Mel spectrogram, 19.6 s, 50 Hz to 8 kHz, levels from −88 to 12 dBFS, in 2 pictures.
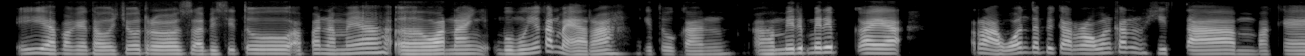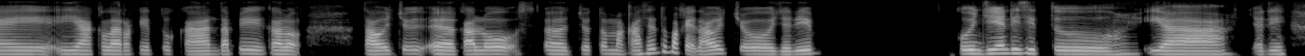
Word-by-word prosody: Iya 220 +1 0
pakai 195 -1 -1
tauco 185 +2 -2
terus 195 -1 +3
habis 180 0 -1
itu 200 +1 -7 0.4
apa 190 +3 -6
namanya, 205 +4 0 0.2
eee, 185 0 +4
warnany 200 +1 +4 0.2
bumbunya 200 +6 -1
kan 310 - +4
merah 170 +4 +3 0.2
gitu 175 +1 -14 0.2
kan, 170 0 -1 0.4
eee, 190 +1 -1
mirip-mirip 245 +4 +4
kayak 220 +1 +5 0.6
rawon 220 0 +3
tapi 250 -1 -2
kalau 215 -2 0
rawon 230 +4 0
kan 265 - 0 0.2
hitam, 195 -2 +3 0.2
pakai 180 +1 -5 0.5
iya 180 0 -1
klerek 180 -1 -1
itu 190 - -16
kan. 165 0 +1
Tapi 175 +3 -4 0.2
kalau 180 -1 +2 0.5
tauco 175 +2 +1 0.2
eh, 180 -1 +4
kalau 180 +1 +3 0.2
s - - -24
eee, 180 -1 0
coto 185 0 -8
Makasar 180 +4 -3
itu 290 - -7
pakai 245 - -2
tauco. 185 +1 -1 0.3
Jadi 165 +2 -1 1.2
kuncinya 200 +2 +3
di 215 - +3
situ. 205 -3 -3 0.6
Ya, 165 -2 +3 0.2
jadi 180 +2 -6
190 Hz, 145 wpm, -22 LUFS, 180-210 Hz, 1.2 s, kayak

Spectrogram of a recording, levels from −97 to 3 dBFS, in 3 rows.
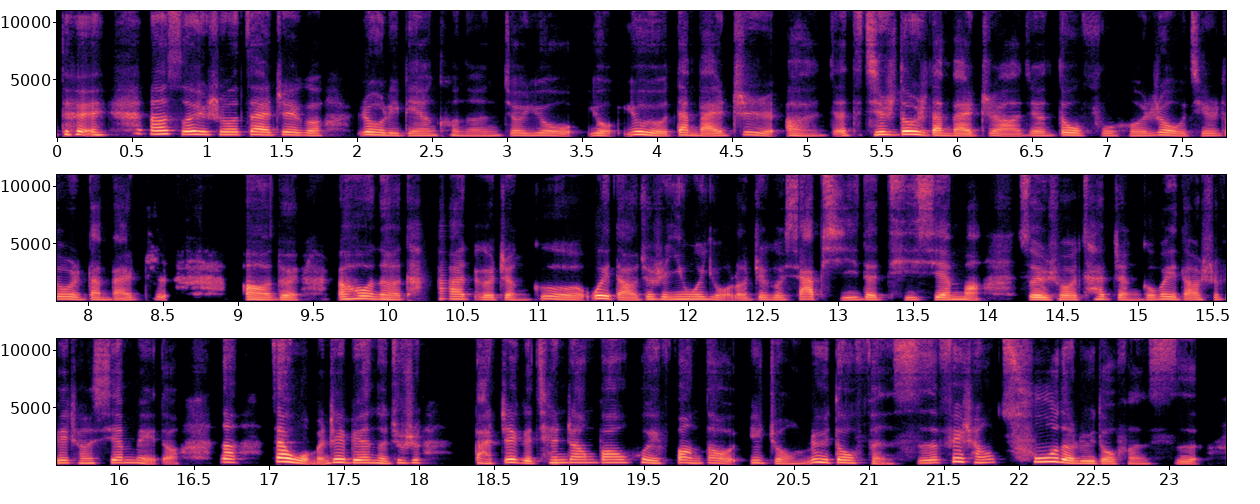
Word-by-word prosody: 对， 260 -4 +3 0.3
啊， 290 0 +6
所 270 -3 +6
以 260 - +5
说 245 0 +1
在 240 -2 +3
这 220 -1 0
个 185 -1 -2 0.2
肉 235 -1 +3
里 190 -2 -3
边 180 +1 -5
可 190 -1 -9
能 165 0 -10
就 195 +2 -6
又 185 -3 -4
有 175 0 -3
又 255 +1 +4
有 175 -6 +2
蛋 210 +5 0
白 165 0 0
质， 195 0 -4
啊 180 -4 -4
其 185 - -2
其 245 +2 +3
实 - - -5
都 270 +1 +12
是 240 - 0
蛋 200 -1 +3
白 160 -2 +1
质 160 +3 -7
啊， 145 -4 -4
就 175 0 -5
豆 200 +3 0
腐 185 -2 -10
和 170 0 -7
肉 190 -1 0
其 170 +1 -10
实 180 - -6
都 210 +2 -2
是 195 - -2
蛋 185 -1 -5
白 165 - -5
质。 170 - -10 0.5
啊， 180 -4 +2
对， 170 -1 -2 0.2
然 210 - +1
后 235 0 +3
呢， 180 -4 -1 0.2
它 215 -2 -1
这 195 -2 -15
个 180 - +1
整 180 -4 -4
个 190 -4 -2
味 255 +6 +6
道 170 -7 -2
就 200 +5 -4
是 200 -1 -3
因 205 +1 -2
为 200 0 -1
有 175 -4 -6
了 - - -6
这 180 +3 -6
个 165 -1 -5
虾 175 +4 -1
皮 175 -4 -7
的 185 0 0
提 170 -2 -10
鲜 185 +2 0
嘛， 190 -1 -2 0.2
所 185 - +3
以 175 - +5
说 180 0 -1
它 200 +3 -5
整 175 -6 -7
个 175 +3 -6
味 205 0 -1
道 180 - -3
是 185 +1 -9
非 225 +4 0
常 200 -2 -4
鲜 220 +3 -1
美 235 -3 -3
的。 - - -8 0.2
那 285 -1 +4 0.2
在 335 -2 +10
我 290 - +8
们 - - -4
这 275 - +7
边 235 -2 +4
呢， 200 -3 0
就 225 - -5
是 235 0 -3 0.3
把 230 -6 -3
这 265 +8 +5
个 200 - +1
千 240 +6 -2
张 250 0 -1
包 245 0 +1
会 245 -5 0
放 215 +1 0
到 205 -2 -3
一 230 - -4
种 175 -5 -6
绿 270 -1 +3
豆 240 -1 +2
粉 215 -5 -9
丝 215 +8 -3
非 325 +7 +2
常 260 -3 -4
粗 310 +4 +3
的 - - +8
绿 190 -2 +1
豆 170 -2 -1
粉 155 -1 -11
丝， 160 0 -8
195 Hz, 295 characters per minute, -21 LUFS, 180-235 Hz, 0.5 s, 都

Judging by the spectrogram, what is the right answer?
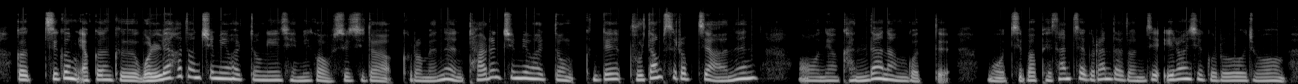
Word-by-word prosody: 그러니까 215 -3 +2
지금 255 0 +5
약간 215 +3 +1
그 180 -4 +1
'원래 175 +9 +6
하던 345 +1 0
취미 280 -3 +5
활동이 210 -5 0
재미가 180 -2 -3
없으시다.' 170 +1 -3
그러면은 175 +2 -2
다른 275 +9 -2
취미 285 -1 +5
활동 225 - 0
근데 240 +3 -1
부담스럽지 260 +1 0
않은 225 - +1 0.4
어 175 - -5
그냥 175 0 -4
간단한 185 +2 +1
것들 150 -4 -7 0.4
뭐 145 -2 -3
집 - - -1
앞에 190 0 -2
산책을 250 -2 -1
한다든지 210 -6 -2
이런 235 +5 +2
식으로 180 -6 -2
좀 170 -2 -3
205 Hz, 320 characters per minute, -25 LUFS, 175-250 Hz, 0.4 s, 원래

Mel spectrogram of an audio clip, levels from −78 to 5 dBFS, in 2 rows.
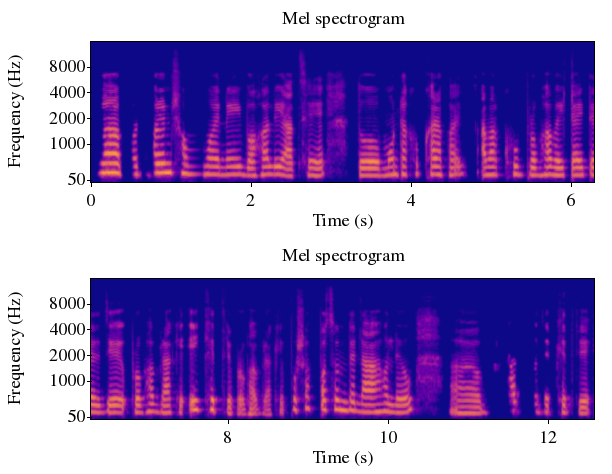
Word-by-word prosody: না 250 - +7 0.3
মনে 210 0 -7
করেন 245 +1 +6 0.2
সময় 210 -2 0
নেই, 205 0 0
বহালি 200 +3 +1 0.2
আছে। 170 +3 -8 0.6
তো 185 - 0 0.3
মনটা 205 +1 +1
খুব 225 0 -9
খারাপ 205 -1 +2
হয়। 195 - -2 0.3
আমার 200 +1 +1
খুব 210 -1 -2
প্রভাব 195 +1 +1
এইট 190 0 -4
এইটাই 190 0 +1
যে - - +4 0.3
প্রভাব 185 +2 0
রাখে 180 +1 -3
এই 250 - +4
ক্ষেত্রে 255 -1 +1
প্রভাব - - -5
রাখে। - - -12
পোশাক 275 +2 -4
পছন্দের 245 -3 +2
না - - +5 0.2
হলেও 185 -3 +1 0.6
আ - - -7 0.7
সাজগোজের 200 -4 -8
ক্ষেত্রে 185 -4 -4
205 Hz, 150 wpm, -23 LUFS, 190-225 Hz, 0.7 s, না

